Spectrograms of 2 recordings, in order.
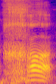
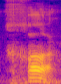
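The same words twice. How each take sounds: First: The throat sound is forced and overly loud. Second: The throat sound is a gentle soft rasp. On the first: The speaker calls it wrong. "Kalau terlalu keras berlebihan ya. Kho terlalu berlebihan" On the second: The speaker calls it right. "ngorok halus atau berdeham"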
